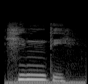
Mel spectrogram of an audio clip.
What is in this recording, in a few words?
"Hindi", cebuano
